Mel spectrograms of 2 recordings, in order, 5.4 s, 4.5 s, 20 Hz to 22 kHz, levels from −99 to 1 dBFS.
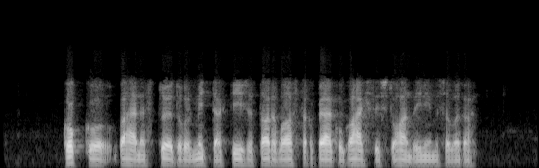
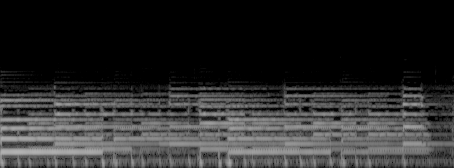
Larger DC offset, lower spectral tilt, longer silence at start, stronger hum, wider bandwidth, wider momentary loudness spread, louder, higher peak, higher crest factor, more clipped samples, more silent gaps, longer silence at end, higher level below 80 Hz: neither; about the same, -10.5 dB/octave vs -9.5 dB/octave; first, 0.65 s vs 0 s; neither; about the same, 3.9 kHz vs 3.6 kHz; second, 7 LU vs 10 LU; first, -25 LUFS vs -38 LUFS; first, -6 dBFS vs -22 dBFS; first, 20 dB vs 14 dB; neither; neither; first, 0.65 s vs 0 s; first, -54 dBFS vs -74 dBFS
